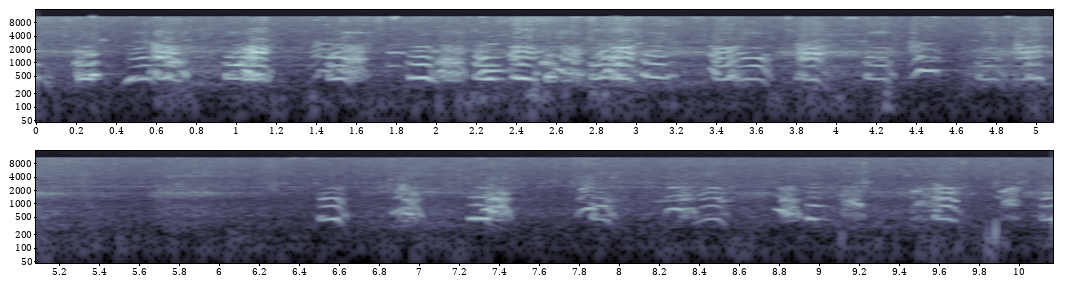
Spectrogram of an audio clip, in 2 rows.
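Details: Segugio Italiano hounds in training at Sofiko, Evros, on 12 September 2018, giving rapid high yelping barks in bursts, with a pause mid-clip before looser barking resumes.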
